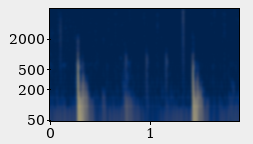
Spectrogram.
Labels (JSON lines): {"label": "biophony, double pulse", "recorder": "SoundTrap 300"}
